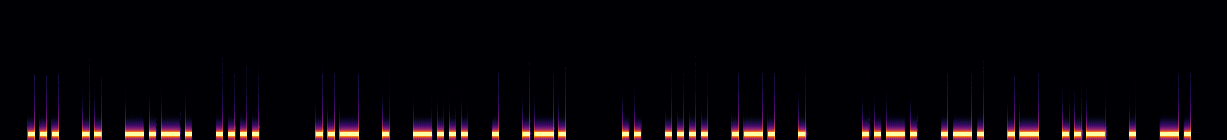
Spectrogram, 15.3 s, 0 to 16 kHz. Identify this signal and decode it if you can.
Morse code, heard as a keyed tone, about 16 wpm, 700 Hz. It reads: SICH UEBER IHRE FRAUEN
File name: Morsekurs / Witze / Witz 23. Juli 2019, 70 F80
